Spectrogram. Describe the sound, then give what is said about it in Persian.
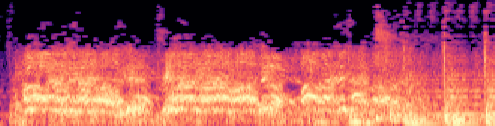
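Protest crowd at a Monday gathering in a city in Iran's East or West Azerbaijan province, shouting in unison in loud, rhythmic bursts of chanted phrases, then scattered voices and clatter near the end. “گزارشی خواهید شنید از تجمعات اعتراضی در چند شهر در استانهای آذربایجان غربی و شرقی در روز دوشنبه به خاطر پخش یک برنامه تلویزیونی ویژه کودکان از صدا و سیما.”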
